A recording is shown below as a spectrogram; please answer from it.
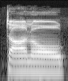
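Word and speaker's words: Domhnall: I always thought it was Dom Gleason. Me too. But people are saying it's Donal Gleason. Donal. Donal like donish which I which does make sense.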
